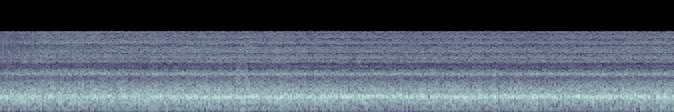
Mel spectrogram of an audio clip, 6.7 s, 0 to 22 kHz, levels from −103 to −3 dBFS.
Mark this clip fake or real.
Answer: fake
